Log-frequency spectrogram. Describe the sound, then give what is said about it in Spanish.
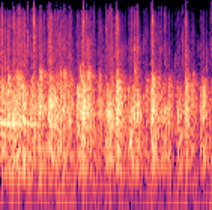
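A church audience applauds for God and for those who attended all week, many hands clapping at once in a dense, continuous patter with slight swells in loudness and no voices standing out. “Pero también un fuerte aplauso para Dios y para todos ustedes que han estado toda esta semana aquí, que hicieron un gran esfuerzo.”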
